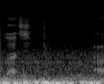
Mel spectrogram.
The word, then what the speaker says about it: Rush: Actually, it's called Rush, but it's Lush because of Japanese pronunciation and stuff.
